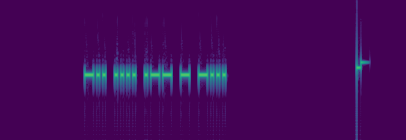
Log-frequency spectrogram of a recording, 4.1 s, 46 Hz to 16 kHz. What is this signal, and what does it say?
Morse code, heard as a keyed tone, about 40 wpm, 700 Hz. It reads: DHWTB
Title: Five Challenging Letter-Number Combinations 40wpm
